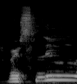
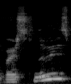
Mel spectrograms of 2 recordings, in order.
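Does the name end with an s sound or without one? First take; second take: without s; with s. First: The name is said ending without an s sound. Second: The name is said ending with an s sound. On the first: The speaker calls it right. "apparently it's just Verslu and just uh, toned down from there" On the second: The speaker calls it wrong. "I used to say Versluis"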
